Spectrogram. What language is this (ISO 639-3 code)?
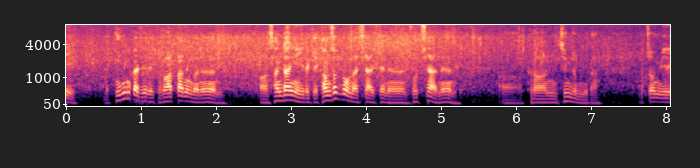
kor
